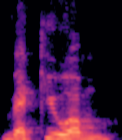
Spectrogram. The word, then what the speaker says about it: vacuum: VACUUM और pronunciation है वैक्यूम, वैक्यूम, okay, यूम, वैक्यूम, वैक्यूम।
